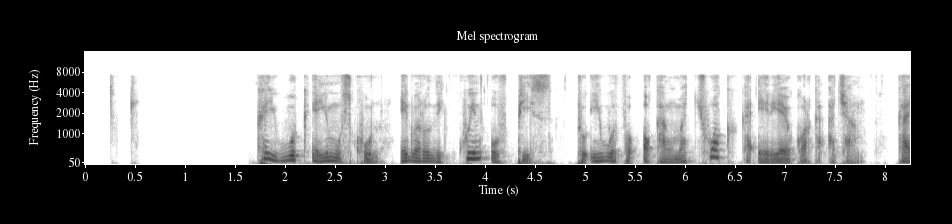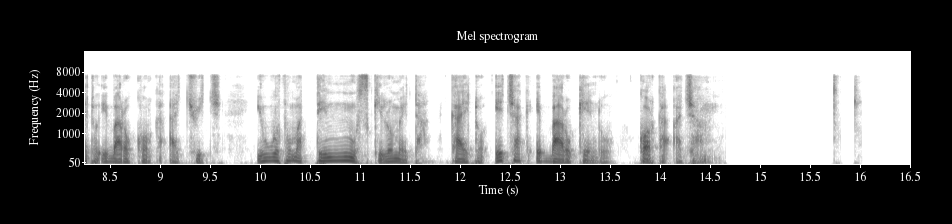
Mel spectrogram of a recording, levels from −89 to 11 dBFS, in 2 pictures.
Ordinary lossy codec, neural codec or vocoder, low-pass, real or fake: MP3, 96 kbps; codec, 16 kHz, 4.8 kbps, FACodec; 7.2 kHz; fake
